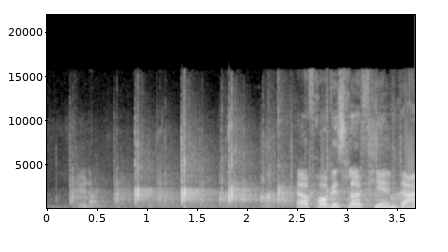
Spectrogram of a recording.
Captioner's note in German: Beifall DIE LINKE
